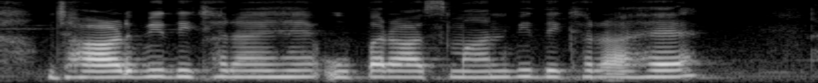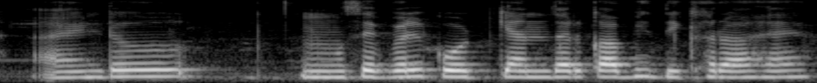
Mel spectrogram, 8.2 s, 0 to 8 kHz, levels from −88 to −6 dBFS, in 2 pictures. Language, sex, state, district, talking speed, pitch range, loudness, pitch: Hindi, female, Bihar, East Champaran, 155 wpm, 220-235 Hz, -27 LUFS, 230 Hz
